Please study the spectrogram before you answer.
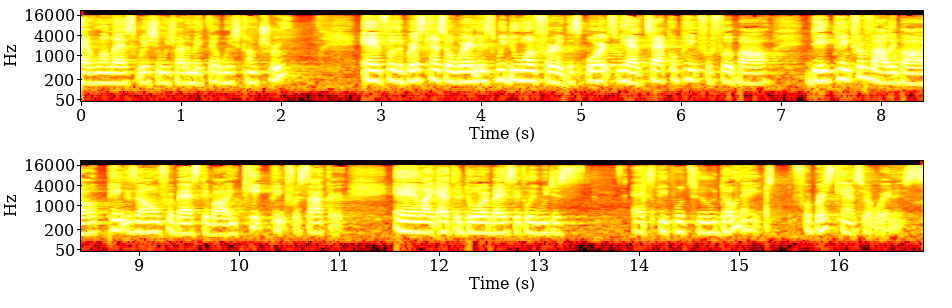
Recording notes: The show begins with a live audience at Texas A&M Commerce.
